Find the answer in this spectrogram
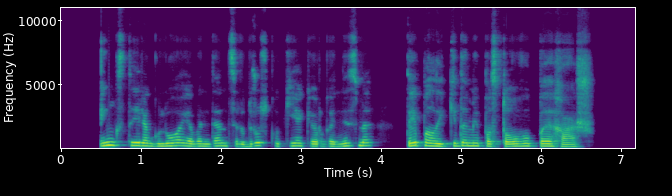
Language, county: Lithuanian, Kaunas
